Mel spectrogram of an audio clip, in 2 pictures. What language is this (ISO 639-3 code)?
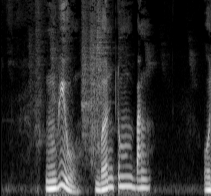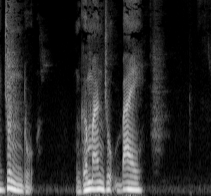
mhk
